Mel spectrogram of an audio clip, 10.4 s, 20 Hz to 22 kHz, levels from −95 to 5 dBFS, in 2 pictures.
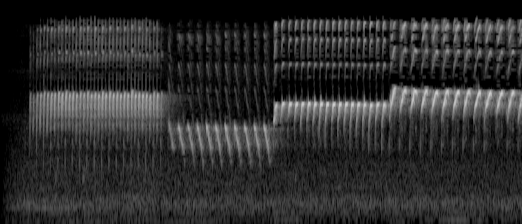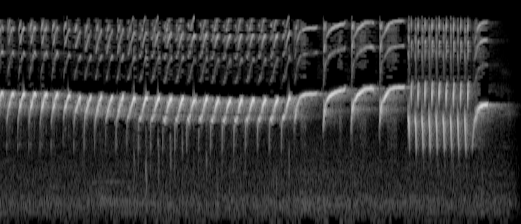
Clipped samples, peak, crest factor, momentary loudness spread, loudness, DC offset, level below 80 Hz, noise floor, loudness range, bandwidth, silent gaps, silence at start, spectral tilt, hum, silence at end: under 0.1%; -2 dBFS; 16 dB; 16 LU; -15 LUFS; under 0.1%; -82 dBFS; -41 dBFS; 6 LU; 17 kHz; none; 0.5 s; 5.5 dB/octave; none; 0.25 s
